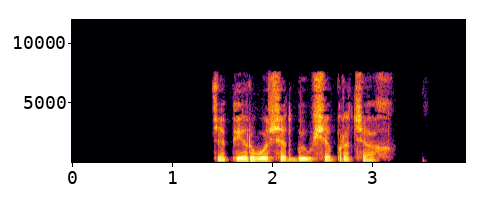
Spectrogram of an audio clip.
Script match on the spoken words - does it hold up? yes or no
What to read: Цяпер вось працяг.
no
